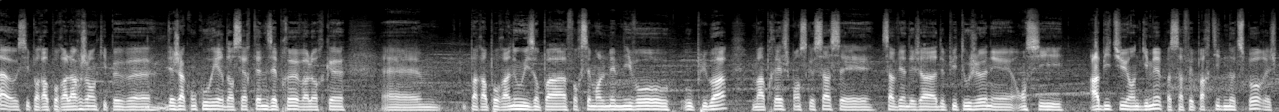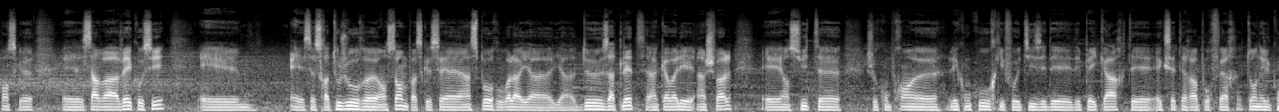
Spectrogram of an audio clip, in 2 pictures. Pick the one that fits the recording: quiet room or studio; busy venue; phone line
busy venue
